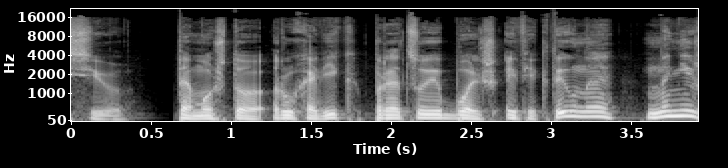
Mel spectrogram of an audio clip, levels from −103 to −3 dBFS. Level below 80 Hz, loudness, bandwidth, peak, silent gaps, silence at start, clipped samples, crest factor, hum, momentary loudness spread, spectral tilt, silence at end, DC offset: -38 dBFS; -16 LUFS; 16.5 kHz; -2 dBFS; none; 0 s; under 0.1%; 14 dB; none; 8 LU; -6.5 dB/octave; 0 s; under 0.1%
